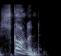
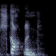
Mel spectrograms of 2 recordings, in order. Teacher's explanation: There's a glottal stop there. No T, just a glottal stop.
